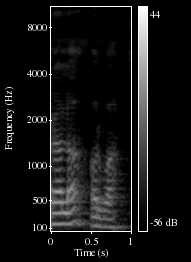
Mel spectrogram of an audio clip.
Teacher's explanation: हिंदी वर्णमाला में अंतस्थ व्यंजन उन व्यंजनों को कहा जाता है जिनका उच्चारण करते समय जीभ मुख के किसी भी भाग को पूरी तरह स्पर्श नहीं करती और हवा का प्रभाव लगभग बाधित नहीं होता, जिससे ध्वनि अर्धस्वर जैसा प्रतीत होता है।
